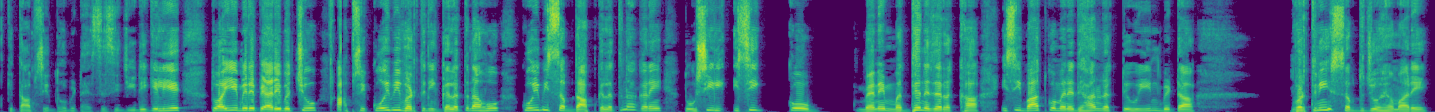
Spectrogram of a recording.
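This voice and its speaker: A man teaching Hindi spelling for an exam. He addresses students fondly as dear children, his voice rising loud on each new word and dropping soft on each reminder. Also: a little high, no room sound, clean studio sound. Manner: affectionate, repeatedly calls students "my dear children" and "beta". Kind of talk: exam-prep spelling lesson.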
